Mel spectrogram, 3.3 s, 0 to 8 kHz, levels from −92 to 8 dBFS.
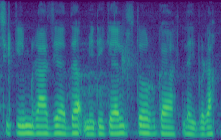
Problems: background sounds at intervals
